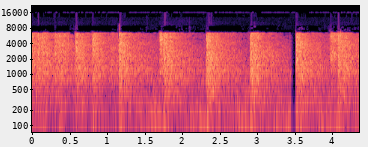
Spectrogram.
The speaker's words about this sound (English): So a considerable amount of gunfire being aimed towards a target.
